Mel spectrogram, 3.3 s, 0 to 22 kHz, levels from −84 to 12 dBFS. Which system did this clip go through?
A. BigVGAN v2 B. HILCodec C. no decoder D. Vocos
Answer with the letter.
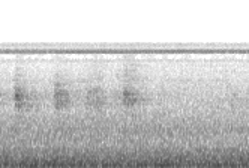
C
